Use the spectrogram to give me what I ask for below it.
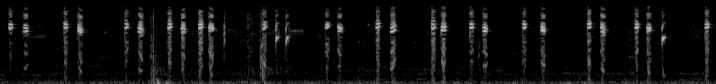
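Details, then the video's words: Calls of a female European goldfinch, used to push a male into strong song and also in trapping; a long series of bright, high chirps in twos and threes, with short pauses between bursts and a few lower buzzy notes. "ستسته انثى الحسون لتحفيز وتجهيز ذكر الحسون"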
